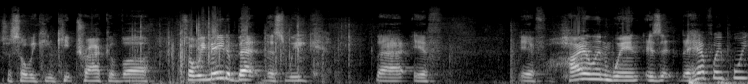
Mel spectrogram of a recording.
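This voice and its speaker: Amid noticeable background noise, a man speaks at a fairly slow pace in a high pitch, his intonation lively. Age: 40s. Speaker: podcast co-host. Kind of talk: casual chat.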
